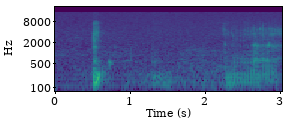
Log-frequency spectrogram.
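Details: Bullmastiff dog snoring in sleep while apparently dreaming (owner wonders if it is a bad dream): a sudden snort or muffled yip, a quiet pause, then rough, rattling snoring breaths building toward the end.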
